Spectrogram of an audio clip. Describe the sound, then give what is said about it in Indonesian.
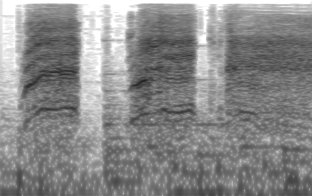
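A crow caws three times, loud, each call a harsh, raspy, drawn-out squawk, the last one stretching longest, with brief gaps between them. “Mana musuhnya? Itu, seekor burung gagak.”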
